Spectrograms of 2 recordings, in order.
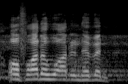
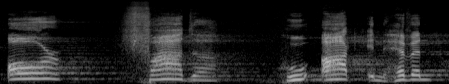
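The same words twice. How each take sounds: First: The phrase is said quickly, without lingering. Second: The phrase is said slowly, word by word. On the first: The words have no depth or value. The speaker calls it wrong. "if you say randomly, if you say quickly" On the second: Each word reaches the heart deeply. The speaker calls it right. "when you say it slowly, let each word sing into your heart"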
